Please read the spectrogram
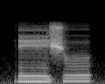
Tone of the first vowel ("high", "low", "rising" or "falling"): low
